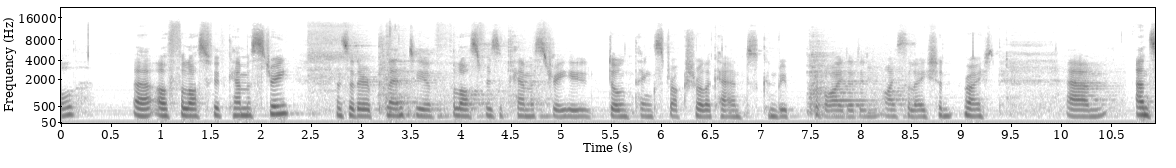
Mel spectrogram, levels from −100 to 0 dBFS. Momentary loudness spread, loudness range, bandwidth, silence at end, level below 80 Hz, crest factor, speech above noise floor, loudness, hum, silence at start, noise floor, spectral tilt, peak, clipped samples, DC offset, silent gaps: 11 LU; 6 LU; 15.5 kHz; 0 s; -80 dBFS; 20 dB; 22 dB; -51 LUFS; none; 0 s; -73 dBFS; -3 dB/octave; -30 dBFS; under 0.1%; under 0.1%; none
